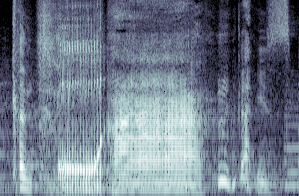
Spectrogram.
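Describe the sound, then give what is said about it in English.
A voice mimics a pastor snoring: a rattling, pulsing inhale followed by a long droning exhale, then a few short grunting vocal sounds, all fairly loud. “Pastor is sleeping. Hello? Pastor is snoring.”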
